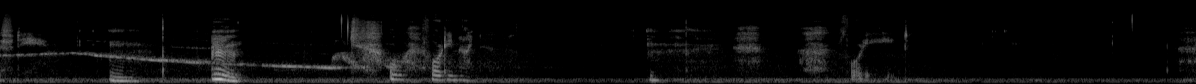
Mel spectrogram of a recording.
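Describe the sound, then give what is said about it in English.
An ambulance siren outside slides steadily downward over a few seconds as it passes, faint in the background, with breathy sounds and soft mouth clicks in the foreground. “there's an ambulance outside.”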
